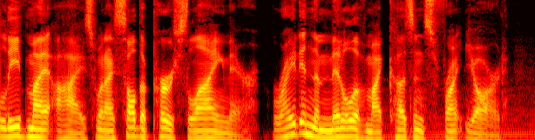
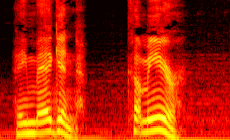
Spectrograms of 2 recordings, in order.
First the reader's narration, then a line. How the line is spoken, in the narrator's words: I shouted, my voice trembling with a mix of relief and confusion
